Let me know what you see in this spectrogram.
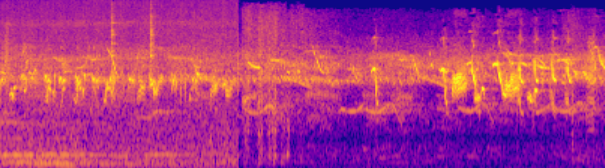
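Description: Many small birds chirping and twittering in a dense chorus of quick, high calls and short whistled slides. The last of a held low flute note fades out in the first two seconds.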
